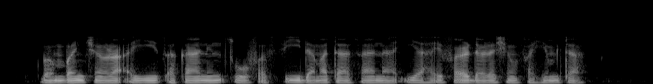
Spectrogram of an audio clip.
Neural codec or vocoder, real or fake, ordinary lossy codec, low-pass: vocoder, 44.1 kHz, 128 mel bands every 512 samples, BigVGAN v2; fake; none; 3.6 kHz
